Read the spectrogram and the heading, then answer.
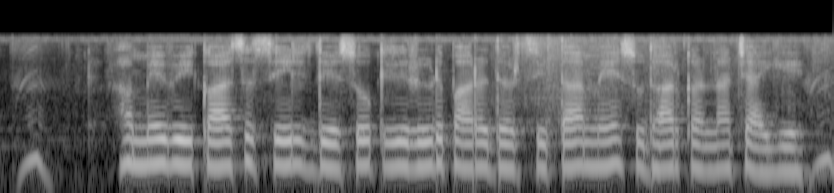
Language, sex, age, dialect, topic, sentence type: Hindi, male, 18-24, Kanauji Braj Bhasha, banking, statement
